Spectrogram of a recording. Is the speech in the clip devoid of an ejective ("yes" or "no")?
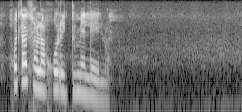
yes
